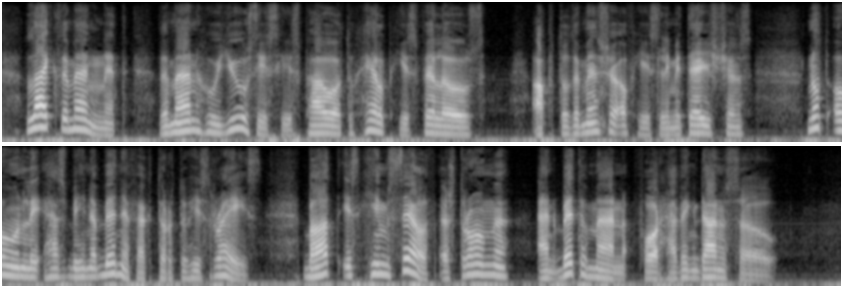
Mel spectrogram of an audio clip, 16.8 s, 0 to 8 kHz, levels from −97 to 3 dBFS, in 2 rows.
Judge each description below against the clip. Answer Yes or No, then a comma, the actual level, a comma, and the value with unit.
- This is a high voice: No, low, 130 Hz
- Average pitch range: No, wide, 6.3 semitones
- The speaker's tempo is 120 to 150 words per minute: Yes, average, 145 wpm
